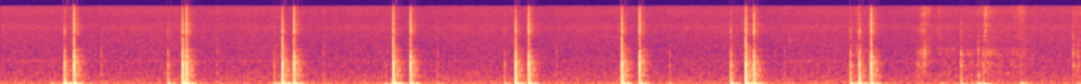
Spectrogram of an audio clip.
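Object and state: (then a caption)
Wooden chest of drawers, hollow panel. Short painted nails and fingertips tap and scratch the glossy varnished wooden drawer front of a large chest, a hollow panel, ending with a flat palm rub. Soft paired knocks with low, hollow thuds and brief bright clicks repeat at an uneven pace over a quiet background. A faint cicada may be heard behind them.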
